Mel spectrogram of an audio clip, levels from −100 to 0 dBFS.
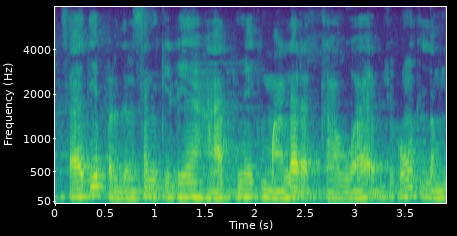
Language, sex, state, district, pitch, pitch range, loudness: Hindi, male, Chhattisgarh, Bilaspur, 110 Hz, 100-115 Hz, -18 LUFS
